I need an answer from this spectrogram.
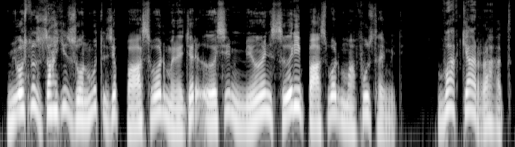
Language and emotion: Kashmiri, surprised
